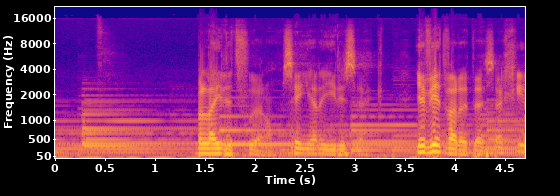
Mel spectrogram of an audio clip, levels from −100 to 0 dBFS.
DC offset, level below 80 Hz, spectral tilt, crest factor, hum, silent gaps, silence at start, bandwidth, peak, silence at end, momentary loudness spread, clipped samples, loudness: under 0.1%; -40 dBFS; -6 dB/octave; 16 dB; none; none; 0 s; 16 kHz; 0 dBFS; 0 s; 16 LU; 0.3%; -16 LUFS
